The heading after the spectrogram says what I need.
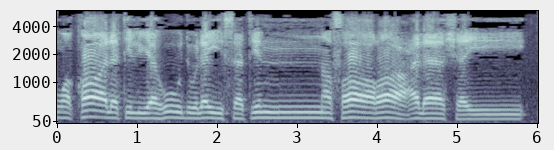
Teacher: لاحظوا كيف كسرنا التاء لأنه جاء بعدها همز وصل، هذا يسموه القراء كسر من أجل تخلص من الساكنين، كسر تخلصا من التقاء الساكنين.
